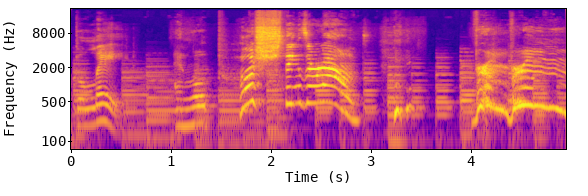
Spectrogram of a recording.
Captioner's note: giggles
